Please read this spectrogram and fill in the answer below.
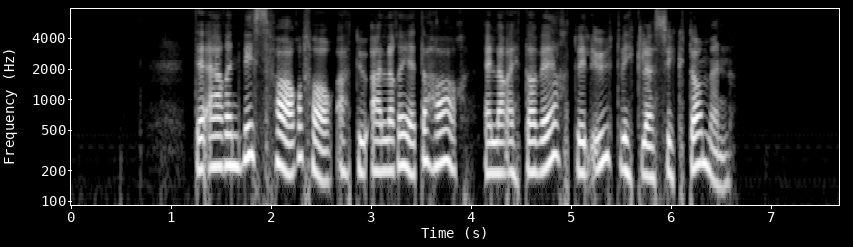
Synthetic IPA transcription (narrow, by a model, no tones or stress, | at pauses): d̪̥eːʔæːʁeːnʋɪsfɑːʁəfɔʁɑ̰t̪̚d̪ʉːʔɑləʁeːd̪əhɑːʁɛləʁɛt̪ɑʋeːʁt̪ʋɪlʔʉːt̪ʋɪkləsyːkd̪ɔmən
